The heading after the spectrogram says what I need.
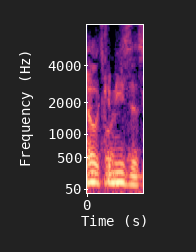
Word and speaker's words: telekinesis: The son of the blind Telekinesis.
